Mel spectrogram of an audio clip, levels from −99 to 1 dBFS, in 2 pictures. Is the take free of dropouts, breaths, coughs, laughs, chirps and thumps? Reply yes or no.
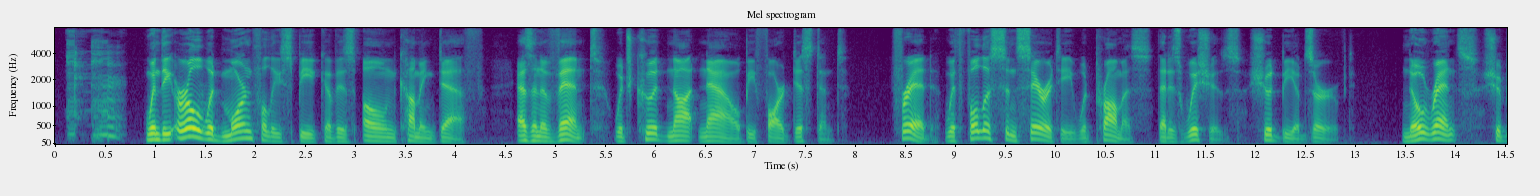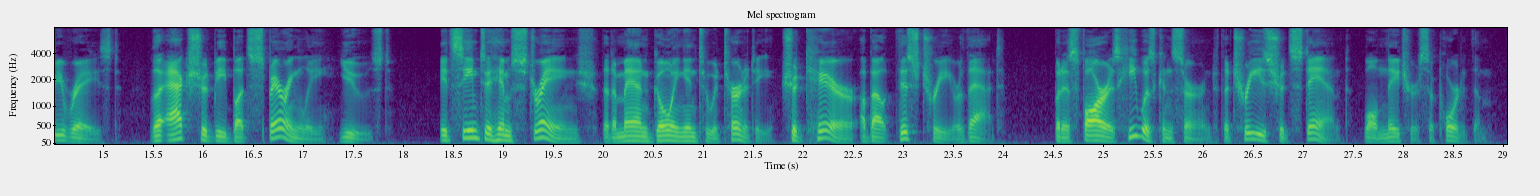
no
